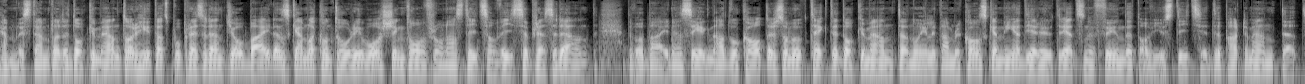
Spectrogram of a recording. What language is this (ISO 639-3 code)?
swe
